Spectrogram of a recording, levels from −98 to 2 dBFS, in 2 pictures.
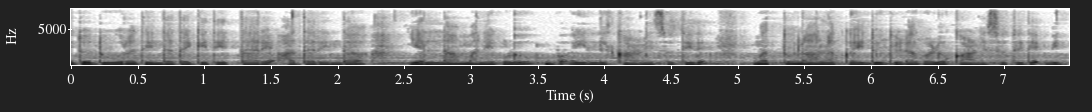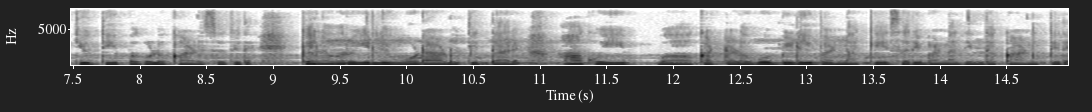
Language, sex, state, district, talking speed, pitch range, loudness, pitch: Kannada, female, Karnataka, Belgaum, 110 wpm, 170-195 Hz, -19 LUFS, 180 Hz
